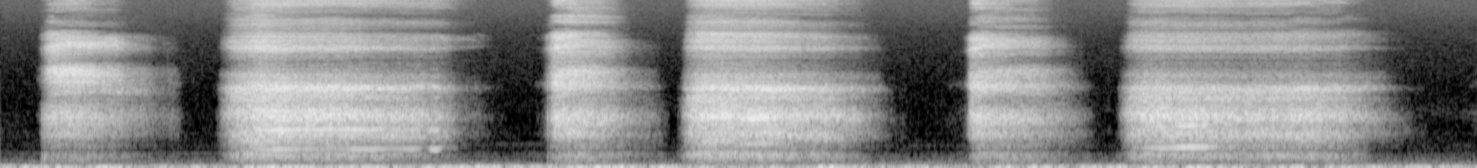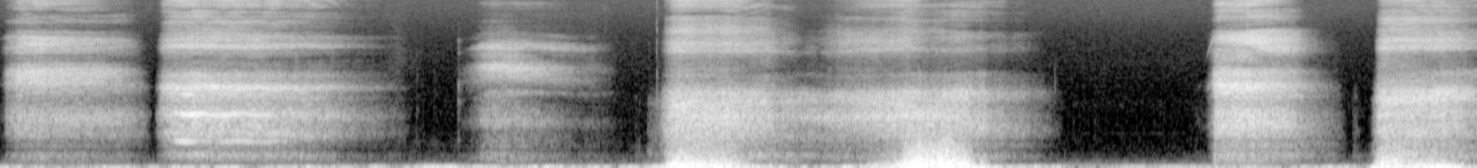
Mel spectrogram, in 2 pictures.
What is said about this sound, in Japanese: 生温かい吐息を口の中に流し込まれて、精液のぼってきちゃいそうですか？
